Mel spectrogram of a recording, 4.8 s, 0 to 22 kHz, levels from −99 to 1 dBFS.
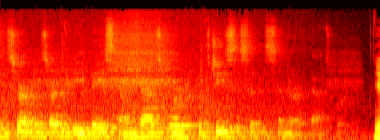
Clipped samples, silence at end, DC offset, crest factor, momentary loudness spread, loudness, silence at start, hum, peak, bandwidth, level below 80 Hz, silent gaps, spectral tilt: under 0.1%; 0 s; under 0.1%; 20 dB; 14 LU; -24 LUFS; 0 s; none; -4 dBFS; 16.5 kHz; -42 dBFS; none; -5.5 dB/octave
